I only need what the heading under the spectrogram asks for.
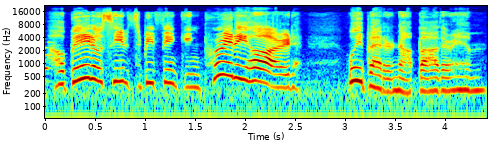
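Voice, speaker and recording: A put-on character voice with a high pitch is heard over clear background noise. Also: moderate pace. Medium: video game. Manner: energetic, casual.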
